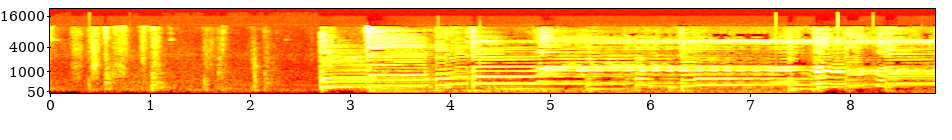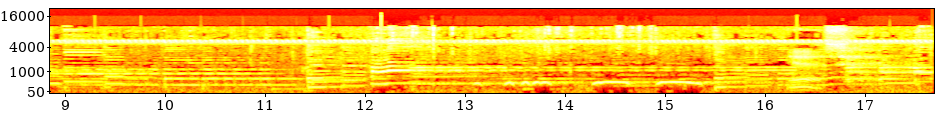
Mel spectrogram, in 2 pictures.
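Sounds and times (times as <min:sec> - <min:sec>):
high trill of crickets at night: 0:03.4 - 0:17.6
owl hooting at night: 0:05.2 - 0:17.6.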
